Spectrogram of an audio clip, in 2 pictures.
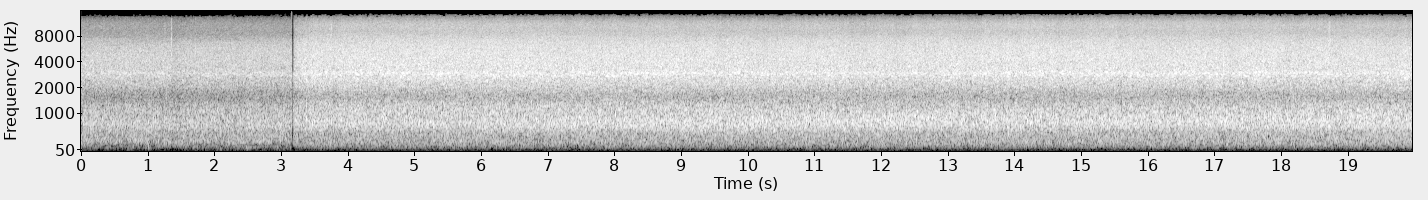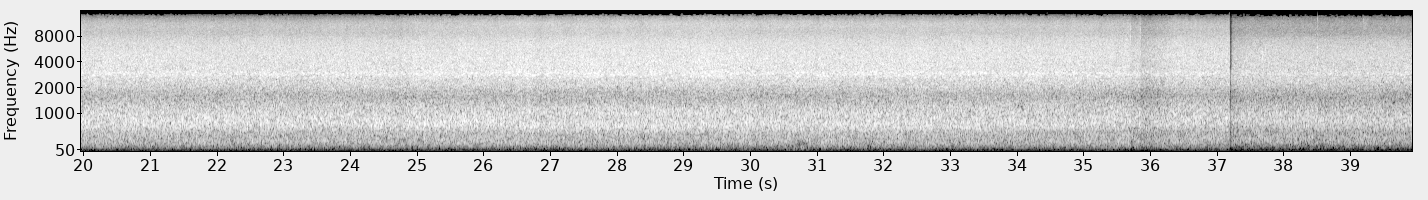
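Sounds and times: white water rushing over stones: 0:00.0 - 0:39.9.

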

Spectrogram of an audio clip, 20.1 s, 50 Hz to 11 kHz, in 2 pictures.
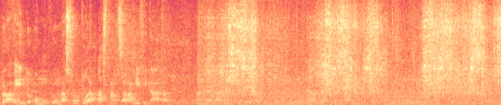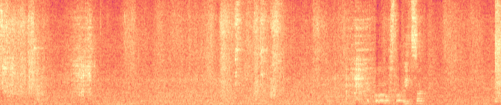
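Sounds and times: metal peel scraping oven floor: 0:04.0 - 0:12.1.

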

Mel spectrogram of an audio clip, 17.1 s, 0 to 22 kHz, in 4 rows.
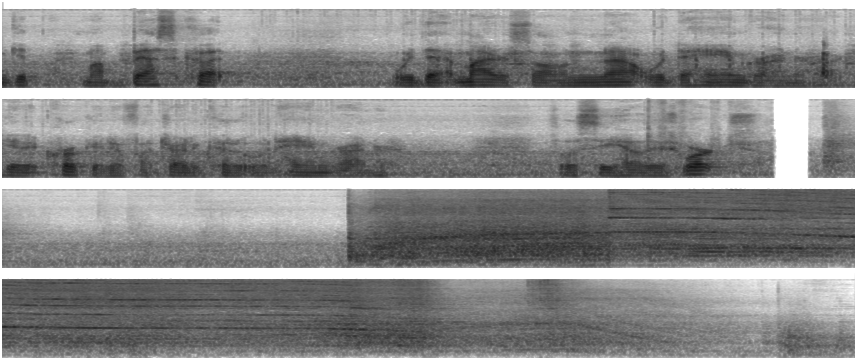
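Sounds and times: miter saw cutting metal pipe: 0:10.3 - 0:16.5.

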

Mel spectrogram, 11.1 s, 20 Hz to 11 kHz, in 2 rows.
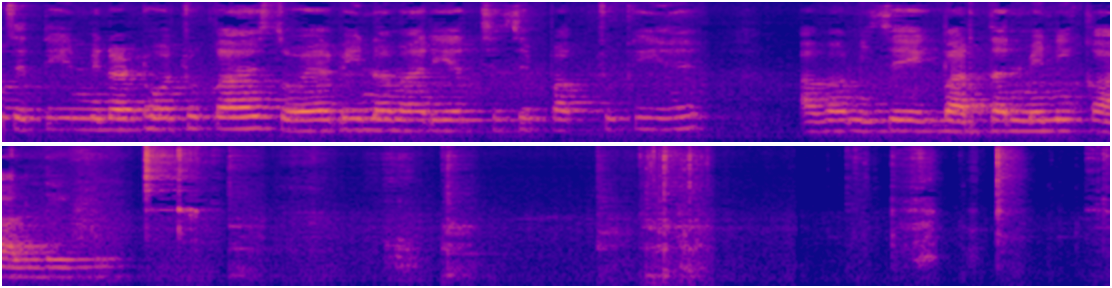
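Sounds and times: metal ladle clinking on pot: 0:06.2 - 0:06.8.

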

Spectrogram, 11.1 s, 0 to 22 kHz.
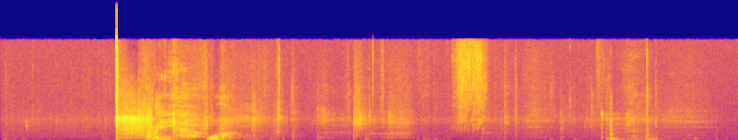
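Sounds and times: hands scratching plastic film: 0:06.8 - 0:07.7.

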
